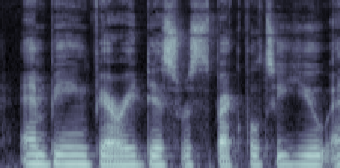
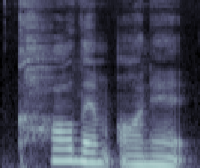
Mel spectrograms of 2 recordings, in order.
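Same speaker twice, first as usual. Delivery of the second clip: ordinary talk, nothing marked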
